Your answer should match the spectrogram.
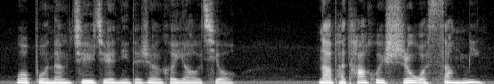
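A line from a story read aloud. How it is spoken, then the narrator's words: Beast, lament ceased. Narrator (Chinese): 野兽 停止了悲叹，说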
